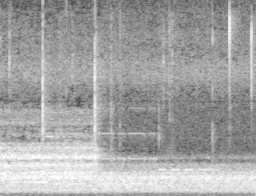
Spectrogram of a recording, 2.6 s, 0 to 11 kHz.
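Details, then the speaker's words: Argonaut 2 ham radio receiver, bought secondhand on eBay, first power-up in lower sideband mode: steady, even hiss with only faint ticks, no hum or crackle; normal receiver band noise. "That sounds pretty reasonable."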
